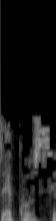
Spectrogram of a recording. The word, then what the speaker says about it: Equus: Is that how you say it? Equus. – It's Latin for the word horse. – The horse. Equus, yeah.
